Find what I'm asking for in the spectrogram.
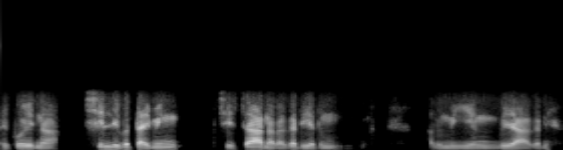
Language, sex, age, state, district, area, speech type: Manipuri, male, 60+, Manipur, Churachandpur, urban, conversation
